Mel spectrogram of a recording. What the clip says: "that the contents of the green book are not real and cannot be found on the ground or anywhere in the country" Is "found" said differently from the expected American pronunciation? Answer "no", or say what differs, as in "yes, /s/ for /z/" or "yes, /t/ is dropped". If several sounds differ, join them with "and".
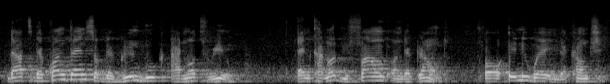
no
